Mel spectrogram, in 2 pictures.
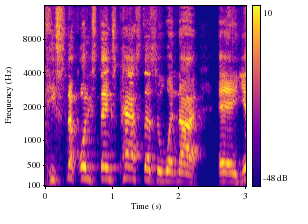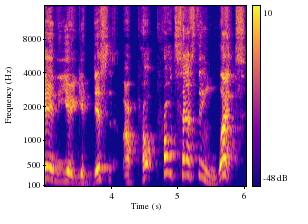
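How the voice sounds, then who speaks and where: A man, a former battle rapper, hosting a livestream and giving heated, profane commentary, often repeating words as he restarts. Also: sits high.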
